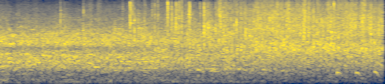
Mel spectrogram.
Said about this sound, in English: I don't know why you clapped that.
